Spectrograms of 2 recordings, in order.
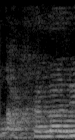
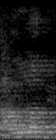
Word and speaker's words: আহলাদি: যেহেতু আহলাদি আমরা উচ্চারণ করবো, আহলাদি আল্লাদি নয়।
